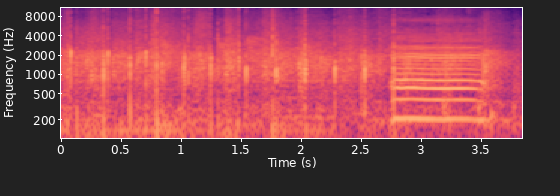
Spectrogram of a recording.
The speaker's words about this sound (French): Est-ce qu'on peut applaudir quand même ça ?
